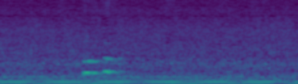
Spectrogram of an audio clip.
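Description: A brief, muffled, high-pitched vocal sound about half a second in, from someone with a mouth stuffed full of grapes, over a steady low hum.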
